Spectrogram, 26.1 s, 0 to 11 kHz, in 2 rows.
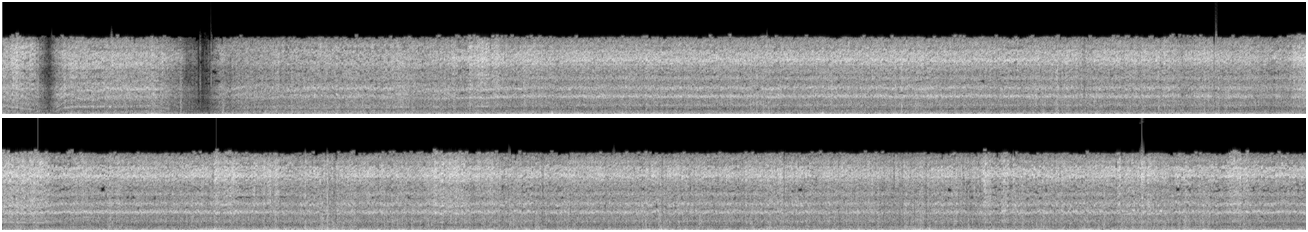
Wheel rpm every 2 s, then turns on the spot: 130, 160, 220, 230, 230, 230, 230, 230, 230, 230, 230, 220, 230.
none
